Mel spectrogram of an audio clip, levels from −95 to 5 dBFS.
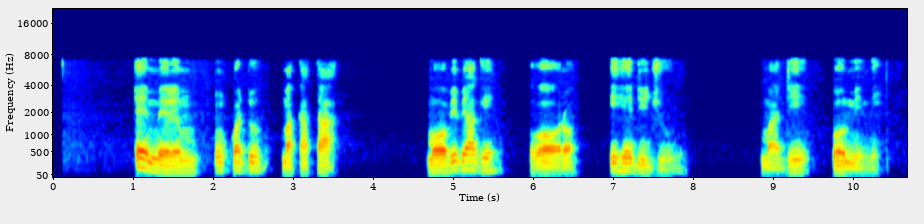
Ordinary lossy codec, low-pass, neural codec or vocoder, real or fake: none; 7.2 kHz; none; real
